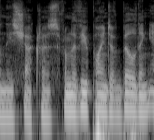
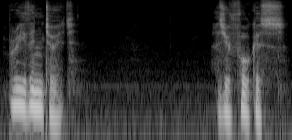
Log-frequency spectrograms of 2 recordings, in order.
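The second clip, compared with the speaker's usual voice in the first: unhurried, soothing delivery, letting each phrase settle; guided meditation. Acted. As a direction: guide them gently into stillness, phrase by phrase.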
